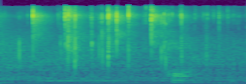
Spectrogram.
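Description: Irregular crinkles and clicks of hands handling a headphone package close to the phone's microphone, as it is being opened.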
